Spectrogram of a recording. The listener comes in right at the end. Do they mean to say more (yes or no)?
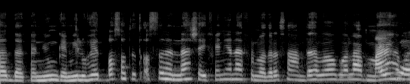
yes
